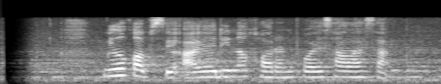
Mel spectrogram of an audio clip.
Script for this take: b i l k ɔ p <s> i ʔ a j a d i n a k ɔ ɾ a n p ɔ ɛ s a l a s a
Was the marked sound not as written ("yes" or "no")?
no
